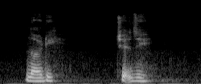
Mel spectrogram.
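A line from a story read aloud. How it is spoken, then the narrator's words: Cold question. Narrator (Vietnamese): lạnh lùng hỏi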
